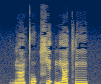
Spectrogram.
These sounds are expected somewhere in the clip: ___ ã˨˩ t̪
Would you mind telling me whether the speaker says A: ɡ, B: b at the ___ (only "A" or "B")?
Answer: A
